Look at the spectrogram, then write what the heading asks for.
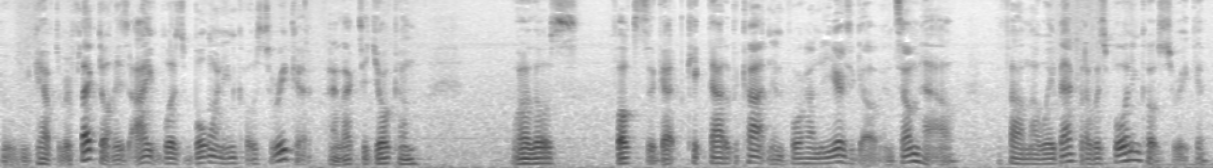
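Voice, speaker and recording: A man who grew up in Italy, a podcast guest and founder, telling his story in a thoughtful, rambling way that sometimes sinks to a soft near-whisper. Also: sits low, animated, brisk, gravelly, a little hiss or hum. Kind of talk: reflective storytelling.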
